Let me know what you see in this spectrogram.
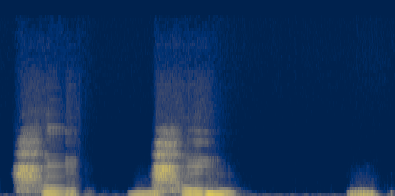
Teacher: huruf ha makhrajnya di tengah dan tenggorokan kita agak lebih sempit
